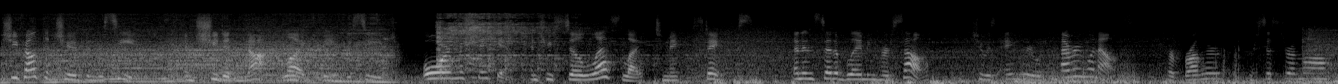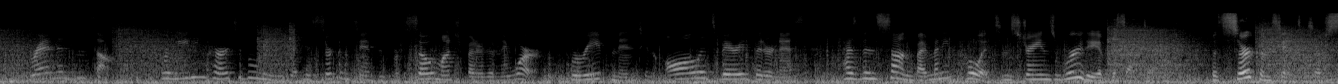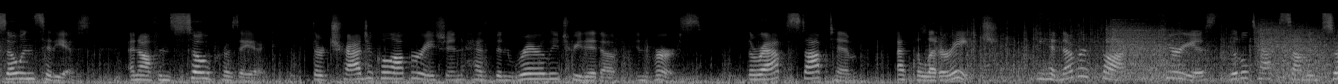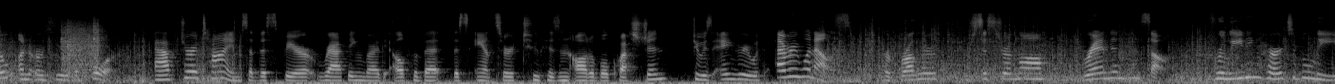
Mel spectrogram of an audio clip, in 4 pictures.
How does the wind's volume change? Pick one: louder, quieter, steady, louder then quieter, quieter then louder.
steady.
